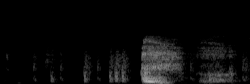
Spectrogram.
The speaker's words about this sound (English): I was trying to avoid that cough, but clearly that didn't happen, so I'm going to open up a Hall's cough drop and put it in my mouth.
